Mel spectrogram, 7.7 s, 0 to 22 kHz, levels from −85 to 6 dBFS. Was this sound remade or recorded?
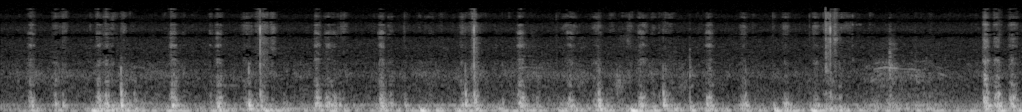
recorded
